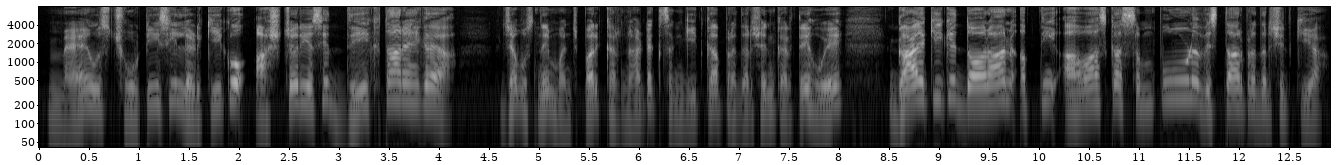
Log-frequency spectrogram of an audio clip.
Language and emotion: Hindi, happy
